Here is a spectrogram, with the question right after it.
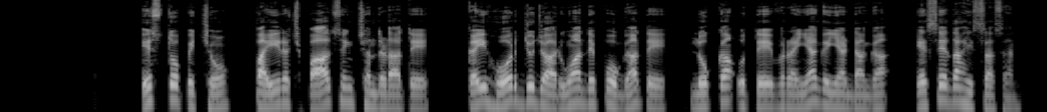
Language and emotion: Punjabi, neutral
